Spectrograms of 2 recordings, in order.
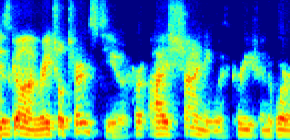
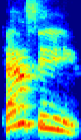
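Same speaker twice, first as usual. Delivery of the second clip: high-pitched cry to a friend; screamed name; 12 semitones higher than usual. A narrator's reading. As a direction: scream it high, without much volume. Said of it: "Rachel screams".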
